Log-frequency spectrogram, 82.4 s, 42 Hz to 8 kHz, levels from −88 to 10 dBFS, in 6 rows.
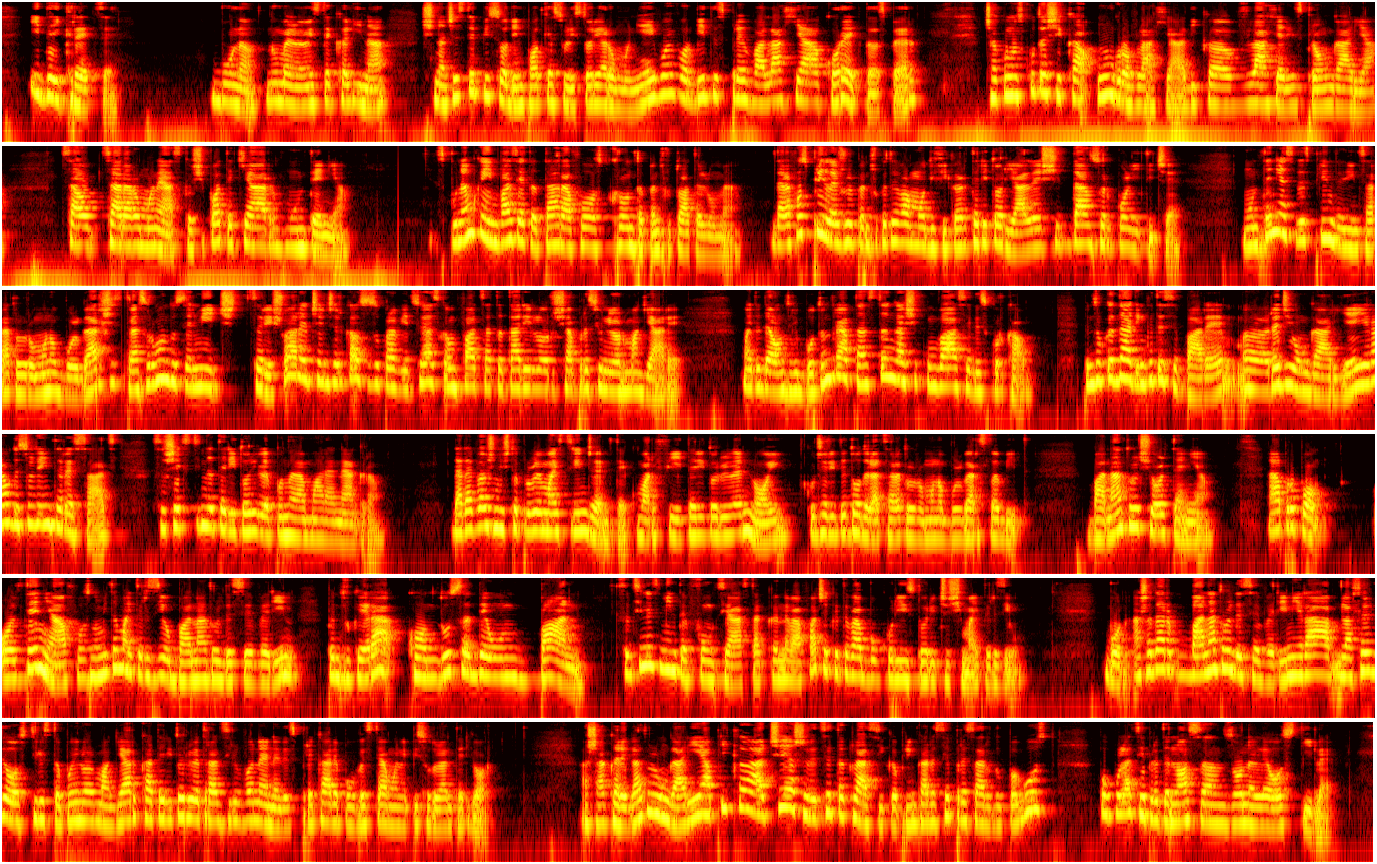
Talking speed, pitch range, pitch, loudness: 150 wpm, 170-230 Hz, 195 Hz, -15 LUFS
